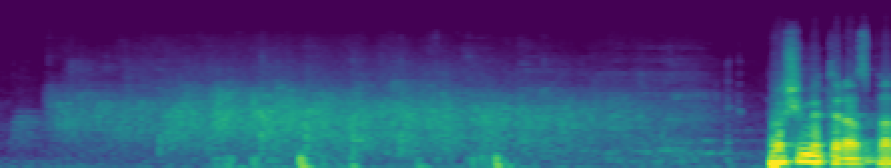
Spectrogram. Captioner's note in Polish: oklaski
